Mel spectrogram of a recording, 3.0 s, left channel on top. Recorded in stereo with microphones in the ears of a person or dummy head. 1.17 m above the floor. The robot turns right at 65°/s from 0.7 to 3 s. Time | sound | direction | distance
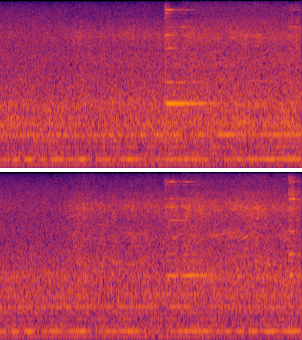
1.6 | a clink | 40° left (ahead or behind) | 4 m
